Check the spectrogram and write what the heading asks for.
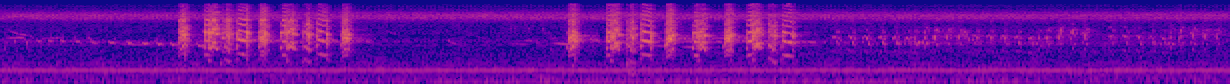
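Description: A bird calling in two loud bursts of rapid repeated notes, each about a second long, followed by a softer, quicker trill.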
